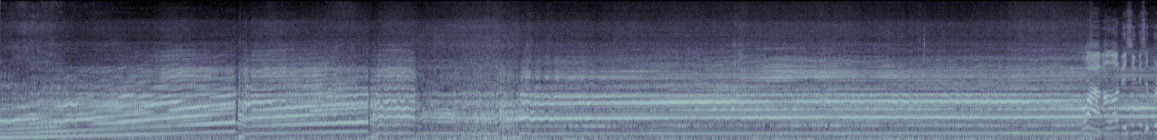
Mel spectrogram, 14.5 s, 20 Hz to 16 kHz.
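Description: A Kawasaki ZX25R motorcycle with a Toce aftermarket exhaust revs loud and close, its pitch climbing over the first seconds, then holding a steady high-rpm drone with brief blips, heard from the bike itself.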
